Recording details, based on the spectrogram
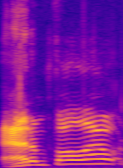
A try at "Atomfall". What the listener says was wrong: You gotta cut the out off.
